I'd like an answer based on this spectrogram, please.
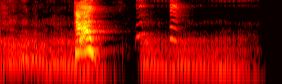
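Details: Playful Yorkshire Terrier puppy tugging a monkey dog toy, giving low continuous growls interrupted by one sharp loud bark-like yip; a faint toy squeak follows.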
